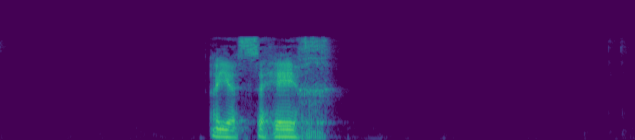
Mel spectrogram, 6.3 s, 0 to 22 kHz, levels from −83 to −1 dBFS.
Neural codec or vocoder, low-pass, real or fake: none; 7.2 kHz; real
